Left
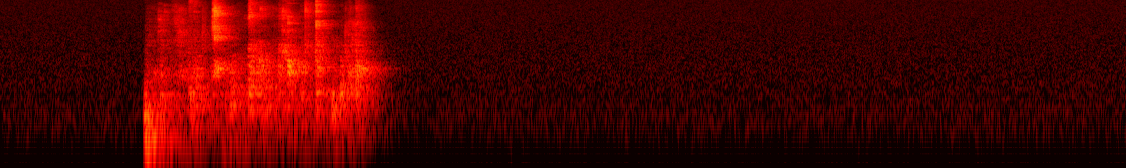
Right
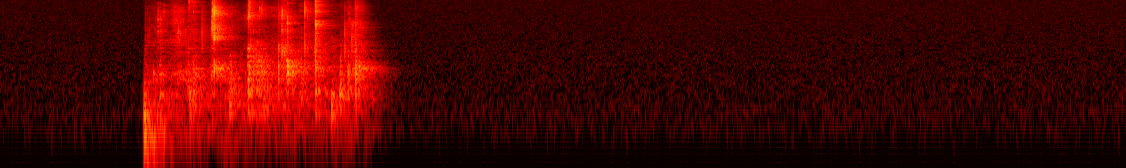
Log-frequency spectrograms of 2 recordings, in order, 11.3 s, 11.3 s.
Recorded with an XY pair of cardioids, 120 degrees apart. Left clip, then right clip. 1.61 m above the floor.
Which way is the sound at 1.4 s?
65° right.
